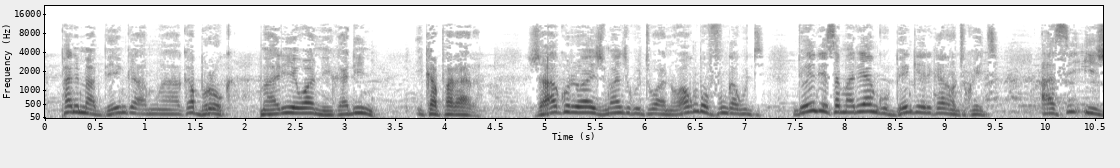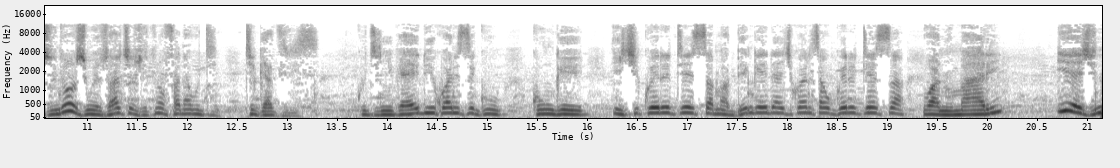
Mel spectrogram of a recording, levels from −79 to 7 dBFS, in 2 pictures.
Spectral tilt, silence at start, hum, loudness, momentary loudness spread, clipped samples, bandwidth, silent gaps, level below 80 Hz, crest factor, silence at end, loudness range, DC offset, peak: -5.5 dB/octave; 0.15 s; none; -23 LUFS; 11 LU; under 0.1%; 11.5 kHz; none; -54 dBFS; 18 dB; 0 s; 3 LU; under 0.1%; -6 dBFS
